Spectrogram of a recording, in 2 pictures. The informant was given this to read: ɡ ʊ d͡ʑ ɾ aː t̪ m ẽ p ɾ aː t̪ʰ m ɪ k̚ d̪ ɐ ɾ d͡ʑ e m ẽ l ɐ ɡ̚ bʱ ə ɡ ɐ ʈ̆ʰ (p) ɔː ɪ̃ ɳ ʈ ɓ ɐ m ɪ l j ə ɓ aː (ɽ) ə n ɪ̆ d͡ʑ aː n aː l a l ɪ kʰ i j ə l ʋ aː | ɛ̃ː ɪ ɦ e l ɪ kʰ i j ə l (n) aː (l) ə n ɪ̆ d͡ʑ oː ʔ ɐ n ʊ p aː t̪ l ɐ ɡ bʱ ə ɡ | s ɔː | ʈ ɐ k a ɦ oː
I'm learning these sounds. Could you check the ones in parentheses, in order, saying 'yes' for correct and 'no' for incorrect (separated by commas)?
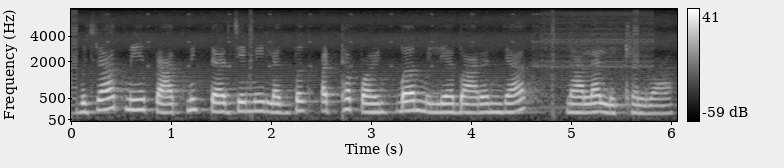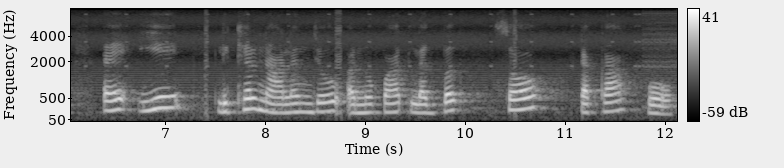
yes, no, yes, yes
